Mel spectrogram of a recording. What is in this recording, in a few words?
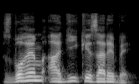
so long, Czech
